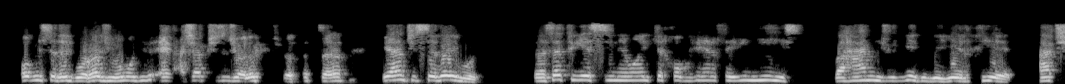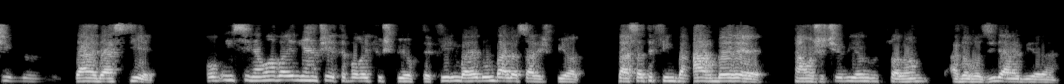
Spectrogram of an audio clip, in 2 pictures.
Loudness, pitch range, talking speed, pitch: -14 LUFS, 150-185 Hz, 150 wpm, 165 Hz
